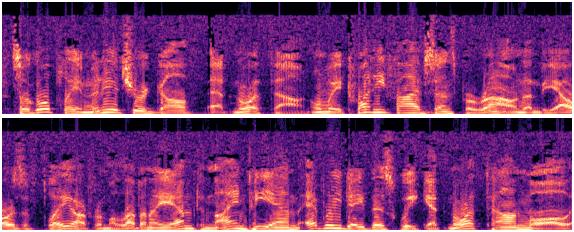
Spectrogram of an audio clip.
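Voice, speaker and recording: Male local-radio pitchman: upbeat, animated, husky, dull old broadcast sound. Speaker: commercial announcer. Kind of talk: vintage local radio advertisement. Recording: muffled vintage radio broadcast.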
